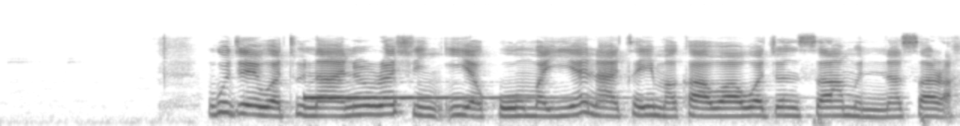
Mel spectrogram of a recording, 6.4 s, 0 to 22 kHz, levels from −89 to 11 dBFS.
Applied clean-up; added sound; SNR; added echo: none; Piano; 3 dB; none.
